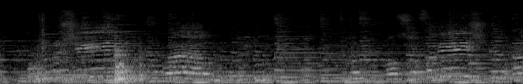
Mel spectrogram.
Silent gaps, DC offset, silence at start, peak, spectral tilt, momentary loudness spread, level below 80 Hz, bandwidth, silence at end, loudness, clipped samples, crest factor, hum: none; under 0.1%; 0 s; -10 dBFS; -6.5 dB/octave; 10 LU; -54 dBFS; 15.5 kHz; 0 s; -30 LUFS; under 0.1%; 20 dB; none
